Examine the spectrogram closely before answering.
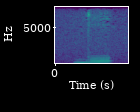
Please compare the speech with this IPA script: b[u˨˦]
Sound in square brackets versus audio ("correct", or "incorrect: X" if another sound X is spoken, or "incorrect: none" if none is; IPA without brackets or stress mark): incorrect: u˦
